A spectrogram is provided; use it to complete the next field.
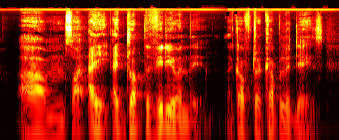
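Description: A man's medium-pitched voice with a dark, mellow tone, at a fairly quick pace, in a very clean recording over a silent background. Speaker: producer or music manager. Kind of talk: casual chat.

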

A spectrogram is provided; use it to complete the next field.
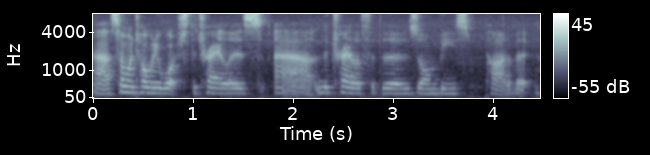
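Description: Speaking at a fairly quick pace, a woman with a fairly low pitch keeps her intonation fairly even, with vocal fry. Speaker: podcast co-host. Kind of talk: casual chat.

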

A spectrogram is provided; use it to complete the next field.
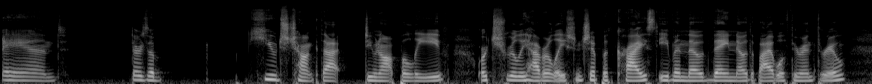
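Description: A woman's fairly low voice, monotone and flat, at a moderate pace with long, frequent pauses, on a very clean recording with a silent background. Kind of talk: casual chat.

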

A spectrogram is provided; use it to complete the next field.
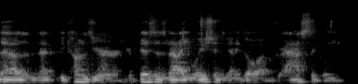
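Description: A man talks at a very fast pace with fairly even intonation. His pitch is fairly low. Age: 30s. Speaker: HVAC business owner. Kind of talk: casual interview.

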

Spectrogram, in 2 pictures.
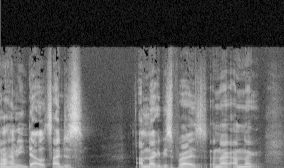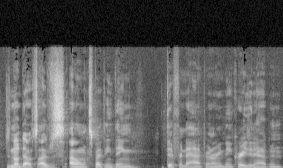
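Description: A man speaks with a very deep, low pitch and ordinary pitch variation. He goes at a very fast pace on a very clean recording with a silent background. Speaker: podcast co-host. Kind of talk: casual chat. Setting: studio.

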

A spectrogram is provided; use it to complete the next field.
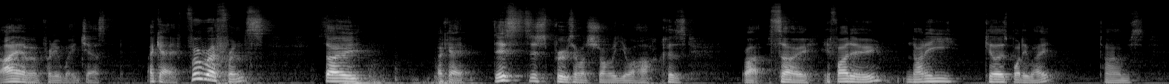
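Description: With an Australian accent, a man with a dark, mellow tone and medium pitch makes very wide pitch swings and big swings in loudness, leaving long, frequent pauses. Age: 20s. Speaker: podcast host and streamer. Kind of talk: casual chat. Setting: live stream video call.

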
